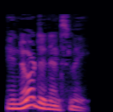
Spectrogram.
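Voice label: "inordinately", British English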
